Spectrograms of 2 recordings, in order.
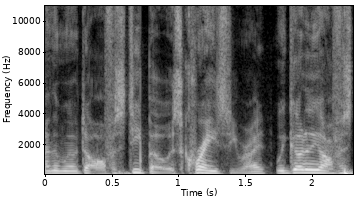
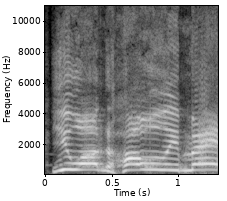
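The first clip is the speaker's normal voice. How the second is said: high, loud, anguished ranting; melodramatic shouting; 14 semitones higher, 3 dB louder than usual. Acted. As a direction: wail it like a tormented soul. Melodramatic outburst.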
